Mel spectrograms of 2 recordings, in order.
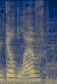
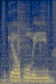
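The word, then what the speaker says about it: guildleve: and country you'll believe I always pronounced a guild love but because it feels better on the foot in the mouth but it's actually guilt leave it's got good mouthfeel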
